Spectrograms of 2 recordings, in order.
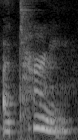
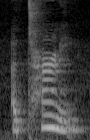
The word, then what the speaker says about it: attorney: attorney or a lawyer we stress the second syllable in this word attorney attorney for example you may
